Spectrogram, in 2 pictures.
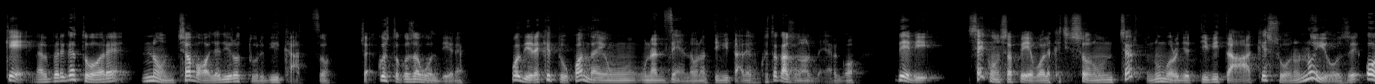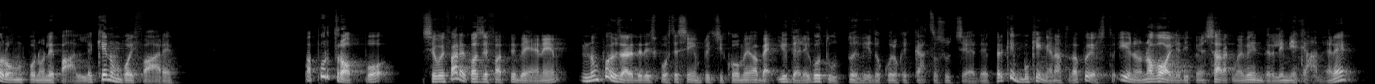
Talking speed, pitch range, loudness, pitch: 205 wpm, 85-105 Hz, -25 LUFS, 95 Hz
